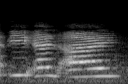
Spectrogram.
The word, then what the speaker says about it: Feliluz: It's spelled Feliluz. It's not Feliluz. It's Feliluz. F-E-L-U. No, no, no, no. F-E-L-I-L-U-Z. Let me see. Let me see. It pronounced Feliluz. Feliluz.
